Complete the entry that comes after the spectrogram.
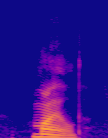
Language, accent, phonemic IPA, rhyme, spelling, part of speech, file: English, US, /ˈmaɪld/, -aɪld, mild, adjective / noun, En-us-mild.ogg
- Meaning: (adjective) 1. Gentle and not easily angered 2. Of only moderate severity; not strict 3. Conciliatory, nonpolemical; gentle in tone 4. Not overly felt or seriously intended 5. Not serious or dangerous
